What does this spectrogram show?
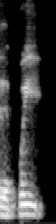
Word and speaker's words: depuis: En el caso de igual de depuis, no se pronuncia la S, Ujú. no se hace la unión si luego toca la vocal, depuis, non, Non, exactement.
